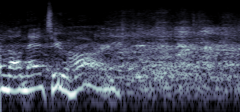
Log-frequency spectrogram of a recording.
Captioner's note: audience laughing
